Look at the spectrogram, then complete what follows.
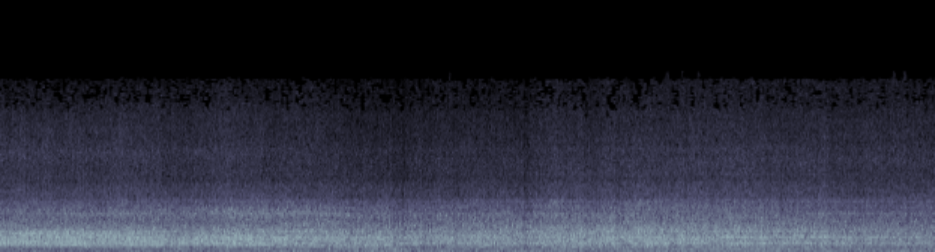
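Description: Ultralight aircraft engine running steadily at close range, a loud even drone.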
